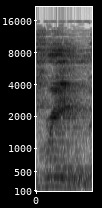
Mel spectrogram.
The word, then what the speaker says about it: Ivrim: And one who is a Hebrew is pronounced in Hebrew, Ivri. Everybody say Ivri. Ivri. And plural would be Ivrim.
